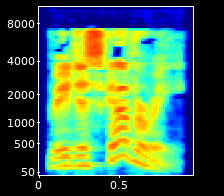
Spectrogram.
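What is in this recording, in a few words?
"rediscovery", English, British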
